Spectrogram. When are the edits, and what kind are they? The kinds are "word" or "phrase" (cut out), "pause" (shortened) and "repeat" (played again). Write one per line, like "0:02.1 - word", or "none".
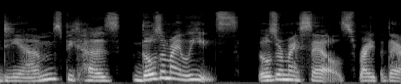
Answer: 0:01.3 - pause

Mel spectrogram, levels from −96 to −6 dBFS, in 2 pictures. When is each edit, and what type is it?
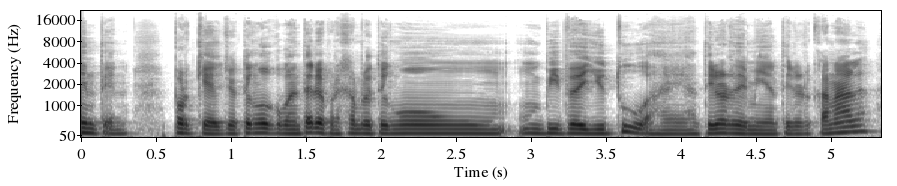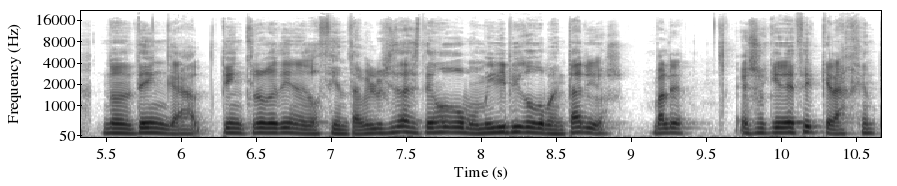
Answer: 0:05.4 - pause

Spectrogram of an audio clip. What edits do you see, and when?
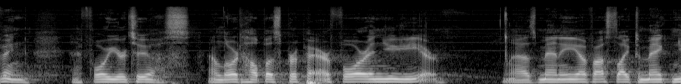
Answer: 0:01.3 - word
0:02.0 - pause

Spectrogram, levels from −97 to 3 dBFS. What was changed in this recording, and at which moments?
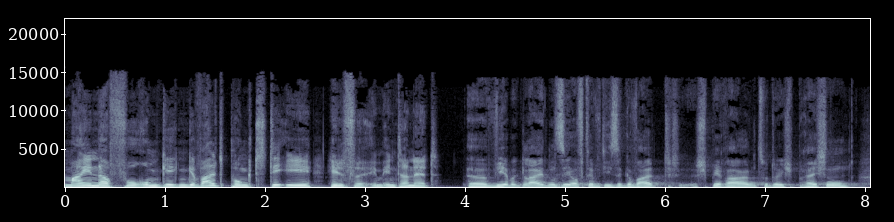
0:05.3 - word

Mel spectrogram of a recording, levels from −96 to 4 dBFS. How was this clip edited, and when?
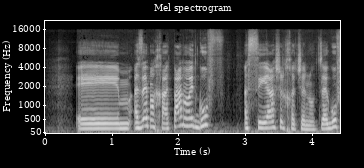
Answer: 0:01.6 - word
0:02.1 - word
0:02.9 - word

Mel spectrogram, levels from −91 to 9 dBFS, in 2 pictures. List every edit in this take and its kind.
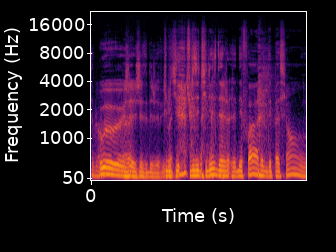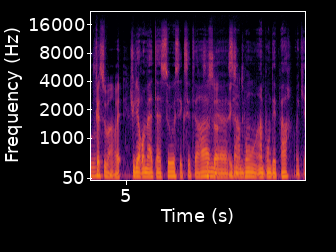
none

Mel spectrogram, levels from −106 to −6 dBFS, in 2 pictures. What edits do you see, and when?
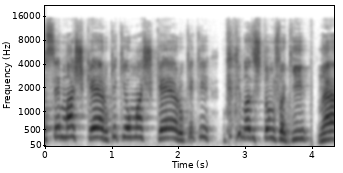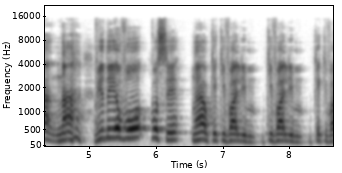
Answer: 0:02.6 - pause
0:03.5 - word
0:04.0 - pause
0:05.1 - word
0:05.9 - phrase
0:07.6 - repeat

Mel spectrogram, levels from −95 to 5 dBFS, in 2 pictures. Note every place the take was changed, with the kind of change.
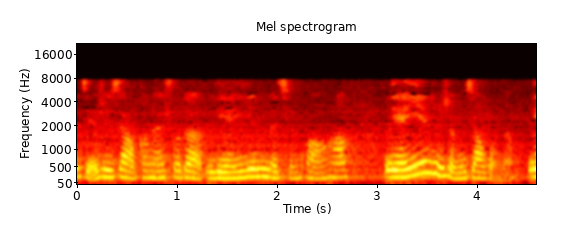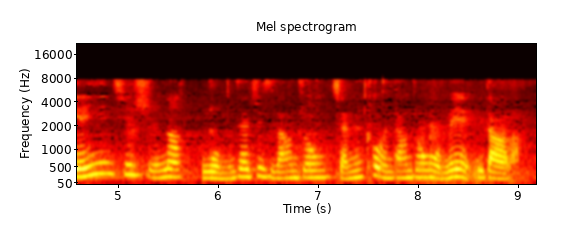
0:04.4 - pause
0:05.8 - phrase

